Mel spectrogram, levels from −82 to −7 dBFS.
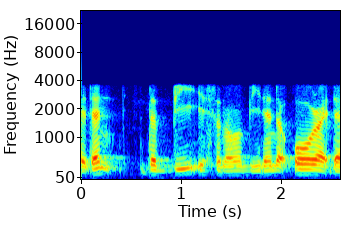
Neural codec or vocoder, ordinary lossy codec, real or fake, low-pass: none; none; real; 3.6 kHz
